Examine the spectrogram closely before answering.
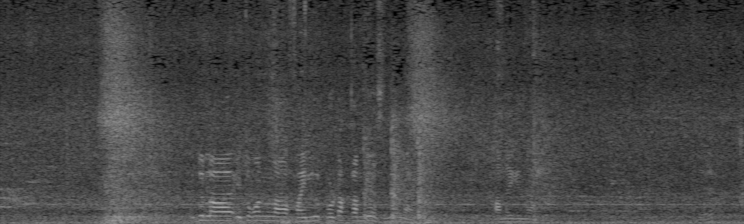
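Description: A young man speaks with animation up close.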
